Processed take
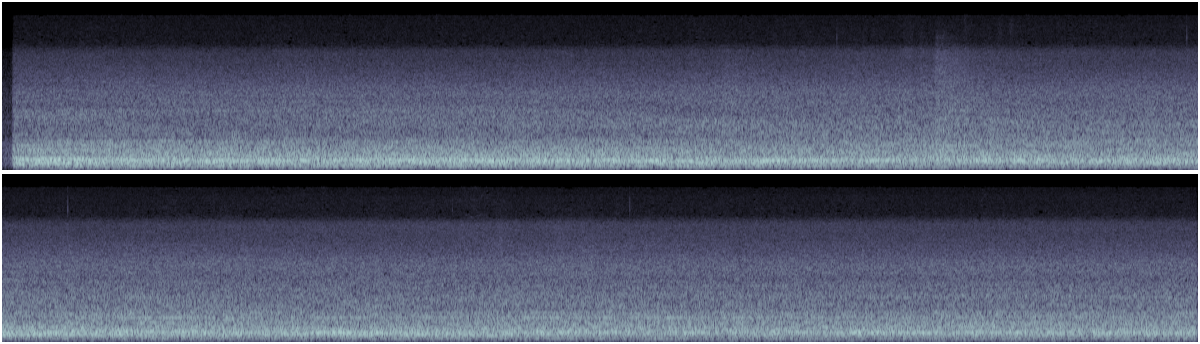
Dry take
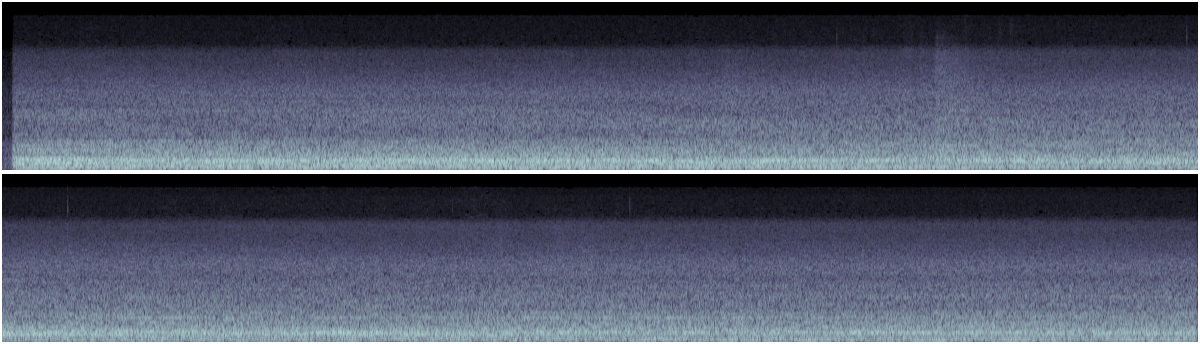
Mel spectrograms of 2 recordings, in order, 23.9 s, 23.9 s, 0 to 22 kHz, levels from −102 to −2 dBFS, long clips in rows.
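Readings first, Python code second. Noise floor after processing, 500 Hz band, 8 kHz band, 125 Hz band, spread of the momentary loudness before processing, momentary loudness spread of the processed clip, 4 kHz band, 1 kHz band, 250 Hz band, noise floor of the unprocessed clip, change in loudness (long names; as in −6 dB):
−37 dBFS, 0.0 dB, can't be measured, −5.5 dB, 4 LU, 3 LU, 0.0 dB, 0.0 dB, −1.0 dB, −35 dBFS, −1.5 dB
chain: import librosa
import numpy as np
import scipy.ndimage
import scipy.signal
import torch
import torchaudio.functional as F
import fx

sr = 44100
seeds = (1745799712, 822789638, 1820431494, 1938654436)

y = scipy.signal.sosfilt(scipy.signal.butter(2, 170.0, 'highpass', fs=sr, output='sos'), x)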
